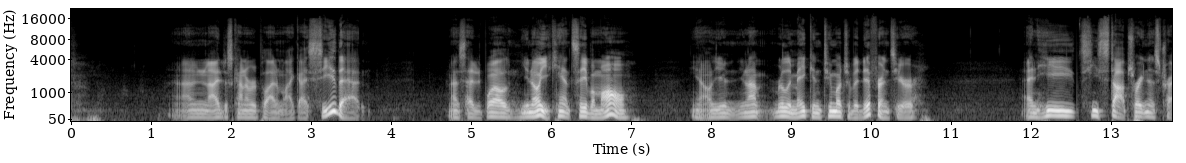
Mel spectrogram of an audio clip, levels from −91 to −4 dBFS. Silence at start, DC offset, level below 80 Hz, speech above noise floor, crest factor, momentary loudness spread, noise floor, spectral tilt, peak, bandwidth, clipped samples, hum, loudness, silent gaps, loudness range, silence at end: 0 s; under 0.1%; -52 dBFS; 40 dB; 20 dB; 14 LU; -62 dBFS; -6 dB/octave; -4 dBFS; 15 kHz; under 0.1%; none; -23 LUFS; none; 4 LU; 0 s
